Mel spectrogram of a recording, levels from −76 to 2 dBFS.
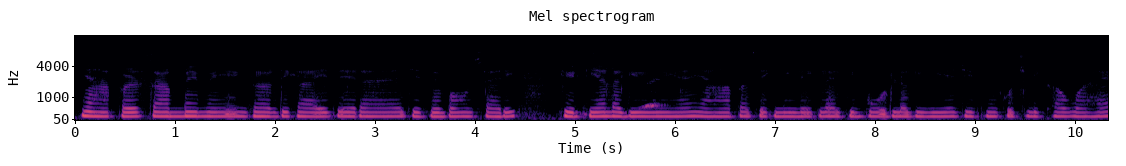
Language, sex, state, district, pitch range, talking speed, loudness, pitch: Hindi, female, Maharashtra, Chandrapur, 175-185 Hz, 185 wpm, -38 LUFS, 180 Hz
